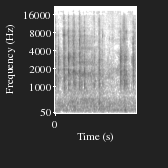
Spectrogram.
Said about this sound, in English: Oh, I love typing on this keyboard.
